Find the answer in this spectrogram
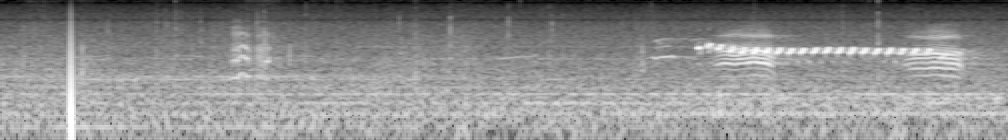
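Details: A Pink (Major Mitchell's) cockatoo, among birds feeding on Aleppo pine cones in the Mallee at Patchewollock, Victoria, gives a single quavering falsetto call of about two seconds at a steady high pitch, after a sharp click.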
